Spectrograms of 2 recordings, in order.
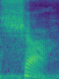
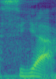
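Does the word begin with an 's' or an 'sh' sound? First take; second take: sh; s. First: The word begins with an 'sh' sound. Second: The word begins with an 's' sound. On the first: "the s sound is substituted or changed into sh sound" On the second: "it must be pronounced as siya"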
